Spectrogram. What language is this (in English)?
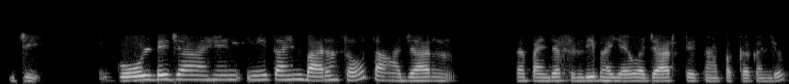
Sindhi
